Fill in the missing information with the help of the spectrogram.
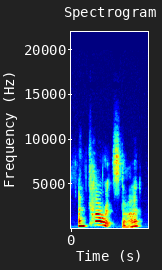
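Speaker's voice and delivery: high, eager little voice; a small child piping up; small fox. Acted. Smallest fox calling to his dad, high and eager.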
